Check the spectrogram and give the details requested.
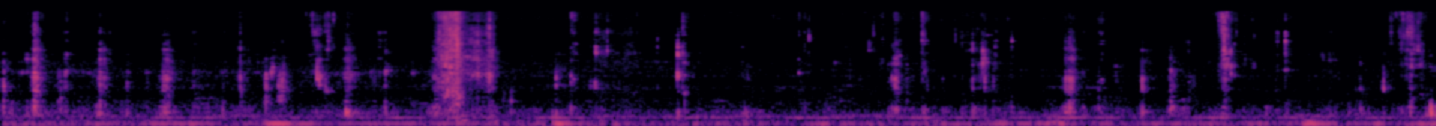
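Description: Faint close-up chewing of crispy pan-fried spaghetti, with irregular small clicks and crackles.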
